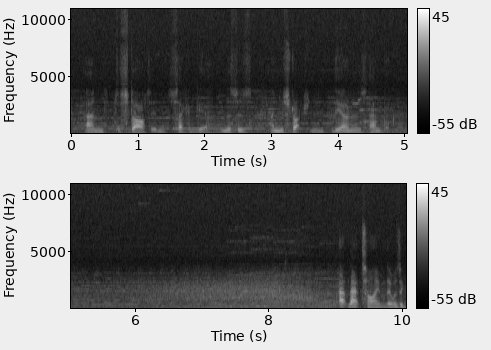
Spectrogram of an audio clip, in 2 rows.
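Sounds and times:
background music: 0.0s - 10.0s
car engine driving past: 2.1s - 9.5s.

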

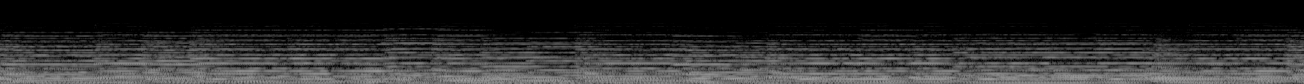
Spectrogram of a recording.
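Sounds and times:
church organ sustained chords: 0.0s - 13.0s.

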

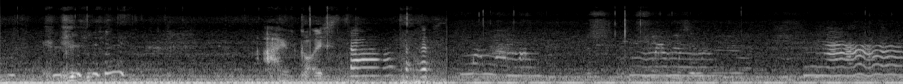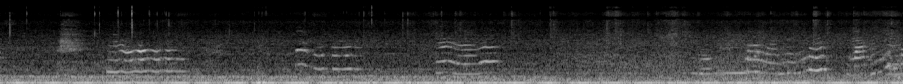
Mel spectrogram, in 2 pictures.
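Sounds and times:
bus engine rumble: 0.0s - 18.0s.

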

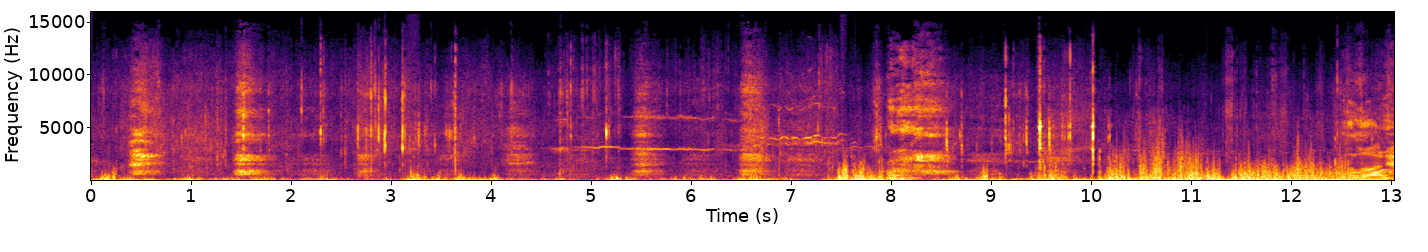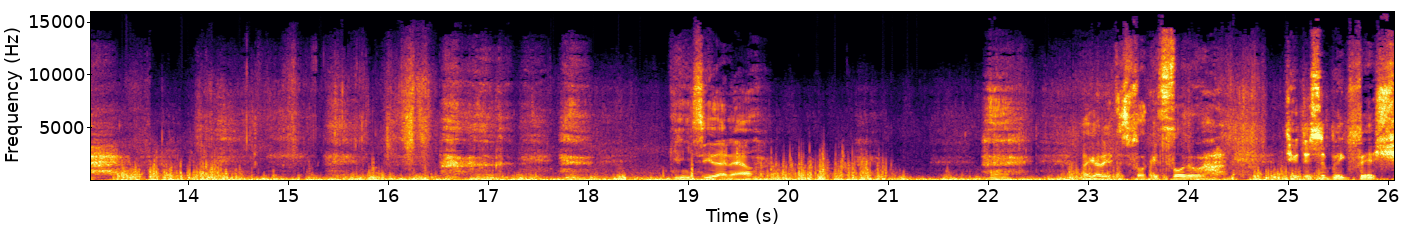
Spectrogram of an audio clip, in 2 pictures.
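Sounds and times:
microphone handling noise: 0.0s - 17.5s
wind: 0.0s - 26.0s.

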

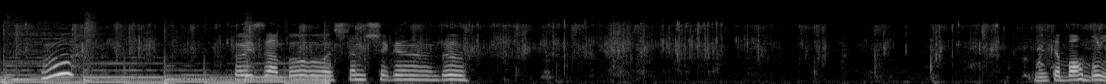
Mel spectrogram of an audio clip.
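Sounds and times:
dry scrub rustling: 0.0s - 11.0s
footsteps on dirt trail: 0.0s - 11.0s.

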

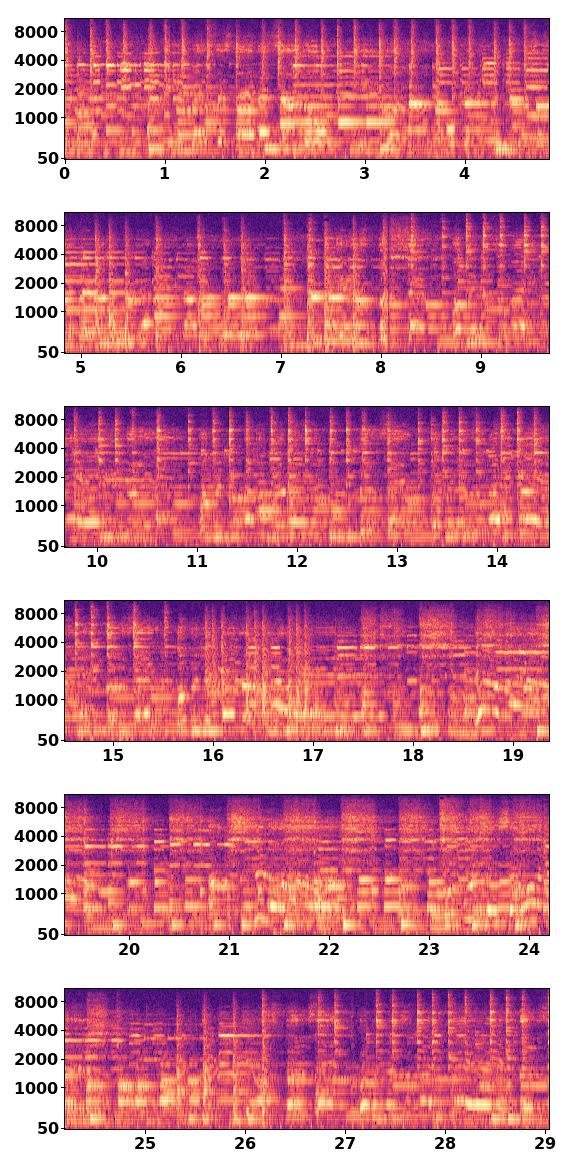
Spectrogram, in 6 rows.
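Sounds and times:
electric guitar melody: 0.0s - 29.0s
percussion beat and bass: 0.0s - 29.0s.

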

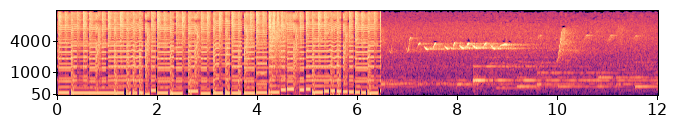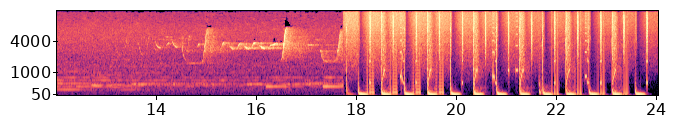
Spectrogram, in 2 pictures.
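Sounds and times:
loud music: 0.0s - 6.5s, 17.8s - 24.0s
soft sustained music notes: 0.1s - 17.8s
hummingbird chirping: 6.6s - 11.8s, 13.0s - 17.8s.

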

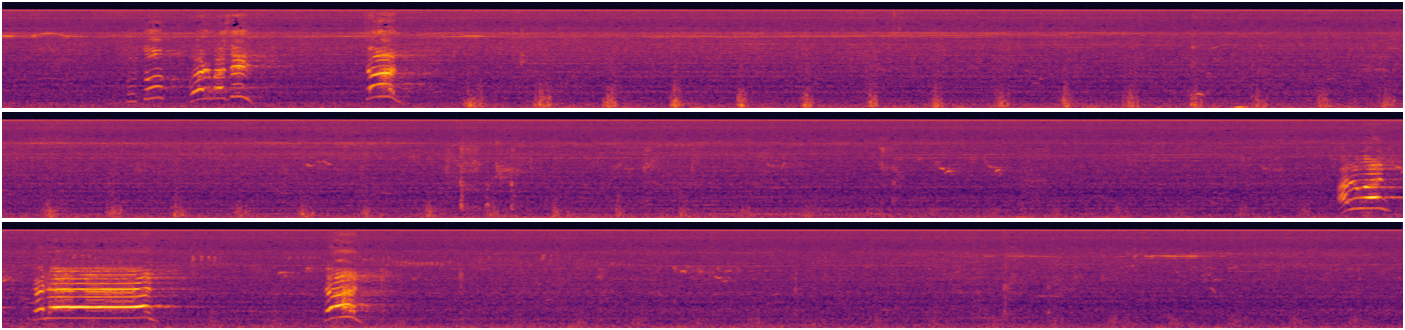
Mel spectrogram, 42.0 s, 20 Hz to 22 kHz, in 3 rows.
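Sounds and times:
marching footsteps thudding: 3.6s - 42.0s.

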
